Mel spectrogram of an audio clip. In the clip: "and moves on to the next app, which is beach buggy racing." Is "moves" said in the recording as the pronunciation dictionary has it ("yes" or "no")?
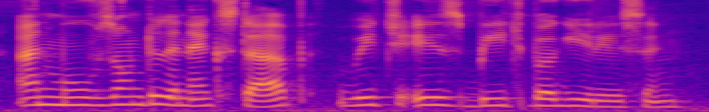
yes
